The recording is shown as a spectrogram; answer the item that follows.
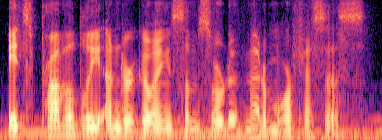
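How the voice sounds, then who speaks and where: A game master narrating a tabletop roleplaying game in a casual, halting way, often correcting course mid-sentence. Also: medium pitch, a little hiss or hum.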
